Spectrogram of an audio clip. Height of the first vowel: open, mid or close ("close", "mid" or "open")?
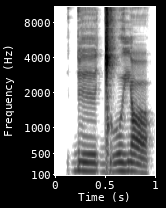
close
